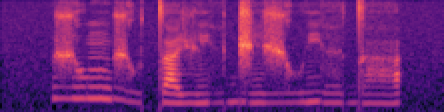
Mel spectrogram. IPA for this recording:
ʒu˥ŋ ʒṳ˩ta˩ʒ ji̤˧d͡ʒi˩ ʒṳ˧jɛ̤˧da̤˧

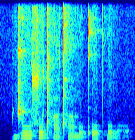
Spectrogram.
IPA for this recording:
d͡ʒoː˦ so˦tʰa˨tʰã˨mo˨ kʼo˦pʰo˦βɔ˨

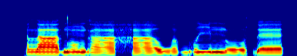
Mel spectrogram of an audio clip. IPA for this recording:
laː˦dɔ̃˦ɡaː˨ haː˨wə˦ ɡʷiː˦noː˨ ɗɛ˧

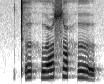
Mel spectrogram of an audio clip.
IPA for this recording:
tʼɤho sˤohɤ

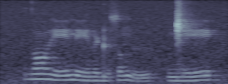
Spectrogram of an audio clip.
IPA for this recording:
d̪ɔː˥ɣeː˧˥n̪eː˧ðɯ˧ ɖu˩˧so˧˥ŋɯː˩˧ | ŋ͡ǁeː˧˥

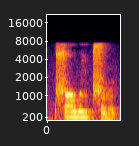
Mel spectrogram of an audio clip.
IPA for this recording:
so˨wi˨b sɯ˨

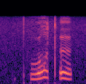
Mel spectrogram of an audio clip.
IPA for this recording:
pʰuʁtʼə

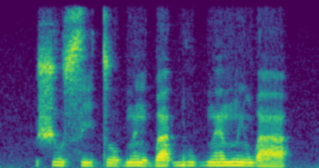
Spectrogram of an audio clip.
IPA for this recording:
ʃu˨si˨ to˨˦bɛ̃˦˨ ɡ͡ba˨˦ɡ͡bu˧ bɛ̃˦mĩ˧wa˨

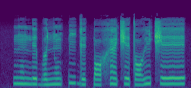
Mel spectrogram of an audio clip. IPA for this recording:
ŋũ˧ŋe˧bə˨ ɲũ˨k͡pi˦ɡe˨k͡pɔ˨ hɛ̃˦˨t͡ʃe˧tɔ˨ɣĩ˦ t͡ʃe˦

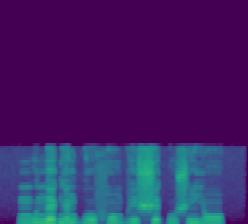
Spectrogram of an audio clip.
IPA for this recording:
mu˦nɛ˦ɡɛ̃˦ ɡ͡bo˧ fɔ̃˨be˨˦ ʃɛ˦˨k͡pu˨ʃĩ˧ jɔ̃˧

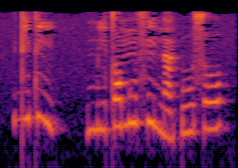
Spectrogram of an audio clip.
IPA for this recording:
di˦ti˦˨ | mi˧tɔ˦mũ˦sĩ˦˨ nã˨k͡pu˧so˦

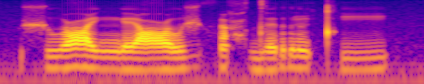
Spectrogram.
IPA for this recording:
ʃuʕe ŋɛ ʕoʒθə̃ħ dərũ cʰi

